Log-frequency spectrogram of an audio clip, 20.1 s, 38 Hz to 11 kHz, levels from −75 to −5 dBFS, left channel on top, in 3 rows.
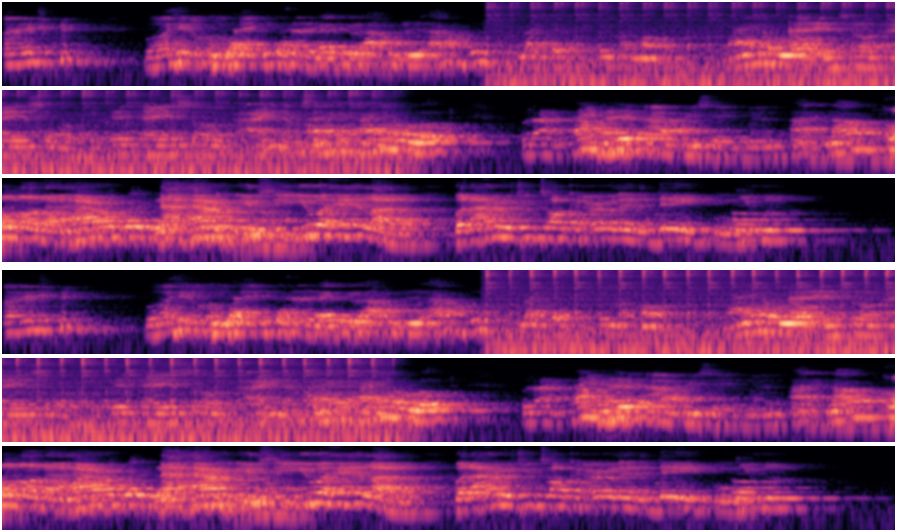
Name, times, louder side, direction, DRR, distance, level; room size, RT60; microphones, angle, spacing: voice 1, 0.0-3.2 5.9-9.7 10.6-13.3 13.7-15.5, equal, 80° left, -2 dB, 1.4 m, -31 dB
voice 2, 1.5-5.0 5.4-6.1 8.5-8.6 9.0-10.0 10.9-11.8 12.6-13.5 13.8-15.6 17.7-17.8 18.3-18.4 18.8-19.1, right 1 dB, 5° left, -7 dB, 1.1 m, -24 dB
sound 1, 3.6-9.6, right 6 dB, 55° right, 0.5 m, -29 dB
voice 3, 13.3-14.2 14.5-16.5 16.8-19.3, equal, 30° left, -4 dB, 1.7 m, -22 dB
9.1 x 3.3 x 4.0 m, 1.1 s
head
